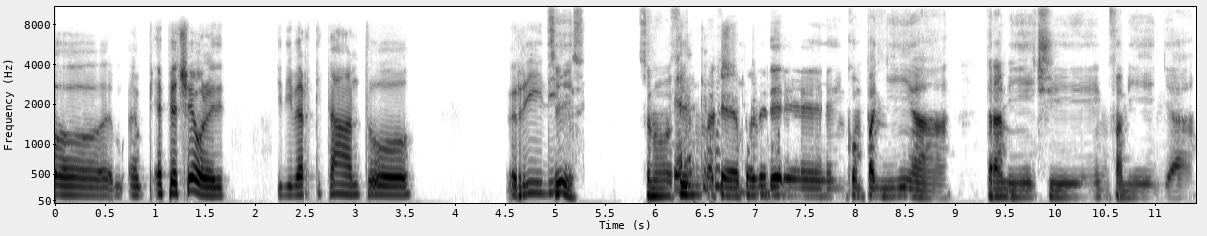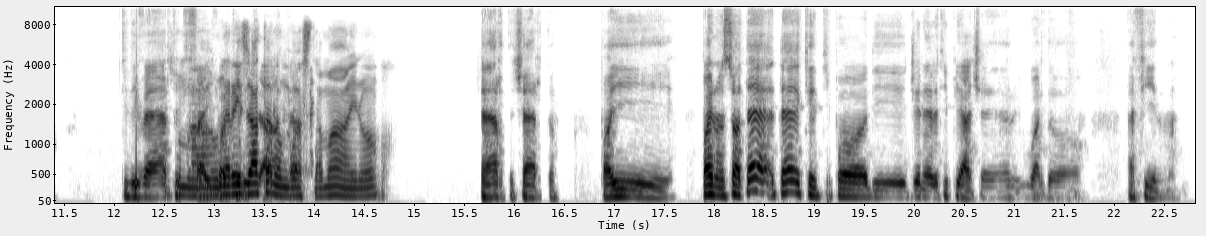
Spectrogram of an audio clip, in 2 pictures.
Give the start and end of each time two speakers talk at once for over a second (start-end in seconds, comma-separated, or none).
6.2-7.5, 12.5-13.9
